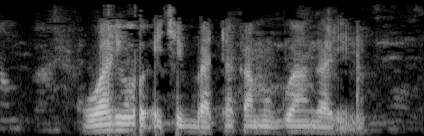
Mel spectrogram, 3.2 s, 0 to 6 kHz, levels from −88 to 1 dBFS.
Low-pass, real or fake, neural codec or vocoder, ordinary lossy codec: 5.4 kHz; fake; vocoder, 22.05 kHz, 80 mel bands, WaveNeXt; MP3, 24 kbps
